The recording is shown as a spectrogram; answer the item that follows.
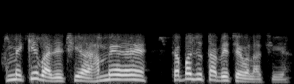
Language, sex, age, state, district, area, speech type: Maithili, male, 18-30, Bihar, Samastipur, rural, conversation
